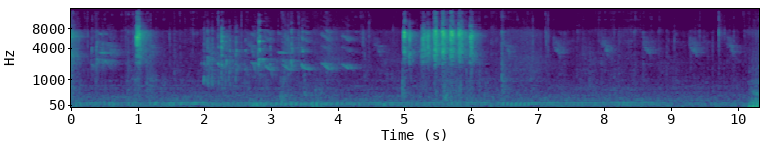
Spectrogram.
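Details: Budgerigars chirping: a jumble of short high warbled and buzzy chirps, with a dense burst of clicking chatter in the middle, then quieter, over a steady low hum.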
